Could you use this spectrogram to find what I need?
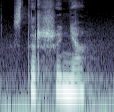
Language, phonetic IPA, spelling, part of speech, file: Belarusian, [starʂɨˈnʲa], старшыня, noun, Be-старшыня.ogg
- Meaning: 1. chairperson 2. foreman 3. sergeant major (military rank)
